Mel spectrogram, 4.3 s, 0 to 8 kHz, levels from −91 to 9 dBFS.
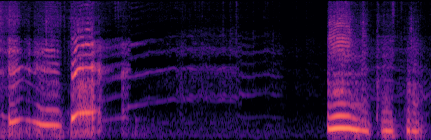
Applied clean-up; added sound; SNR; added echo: neural mask model RNNoise.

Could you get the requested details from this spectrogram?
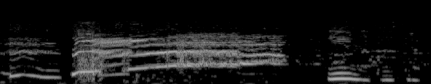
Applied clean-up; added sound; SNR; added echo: classical method spectral subtraction.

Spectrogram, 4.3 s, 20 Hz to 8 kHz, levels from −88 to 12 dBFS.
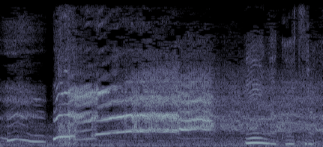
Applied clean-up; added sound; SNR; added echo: none; none; none; none.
